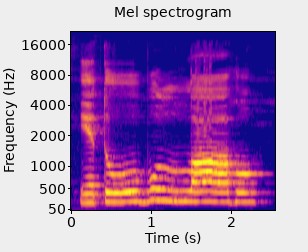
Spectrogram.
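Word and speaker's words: يتوب الله: ഇനിയാ യതൂബുല്ലാഹു, ബുല്ലാഹു, ഇവിടെ ഈ അലിഫ് ഉച്ചരിക്കണ്ട, യതൂബുല്ലാഹു അലൈഹിം. അപ്പോൾ ഇവിടെ ലമ്മു വന്നു, കനപ്പിച്ച് പറയണം കേട്ടോ. ഇനിയാ ചെറിയ വേർഡ്സുകളുണ്ട് ഇവിടെ.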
